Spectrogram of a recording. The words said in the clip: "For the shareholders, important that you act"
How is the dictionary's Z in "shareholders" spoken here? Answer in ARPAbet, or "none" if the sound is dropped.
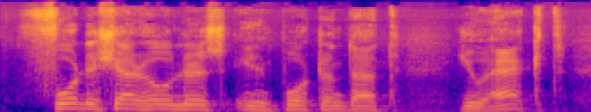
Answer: S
